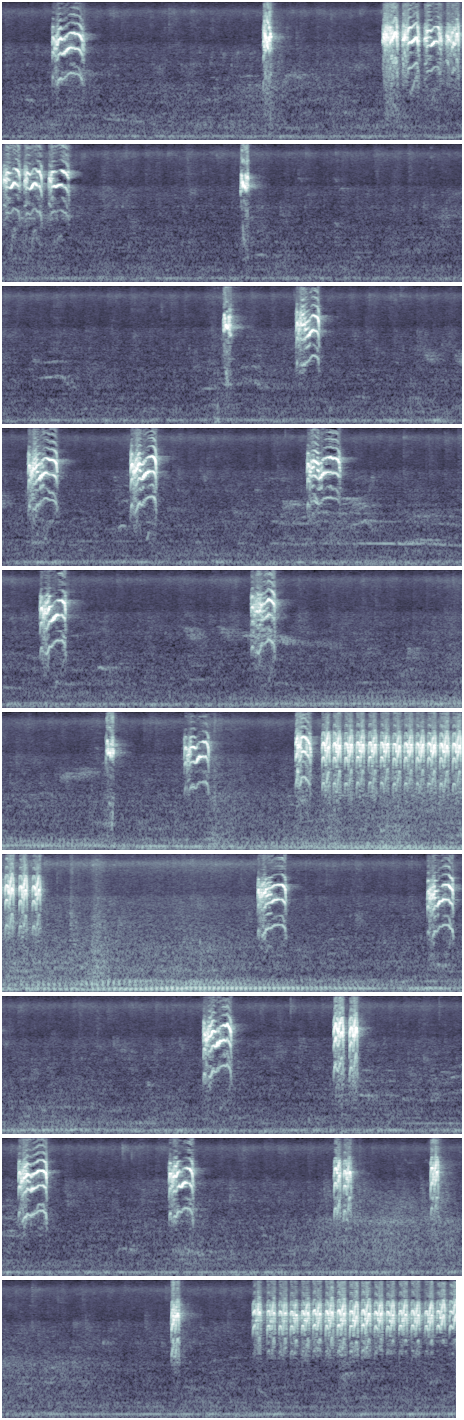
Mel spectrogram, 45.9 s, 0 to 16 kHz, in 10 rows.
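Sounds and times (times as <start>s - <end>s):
harsh rapid bird chatter: 23.6s - 25.2s, 25.9s - 28.8s, 29.5s - 30.6s, 31.8s - 32.2s, 43.9s - 45.9s.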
